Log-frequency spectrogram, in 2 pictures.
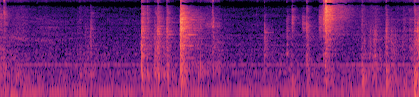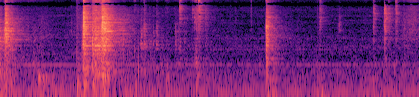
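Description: Small plastic toy minifigures and a toy shield being handled and set down on a hard tabletop: a scattering of short clicks and taps, with a denser clatter about six seconds in.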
